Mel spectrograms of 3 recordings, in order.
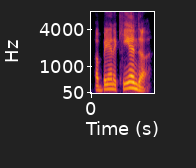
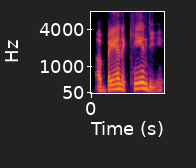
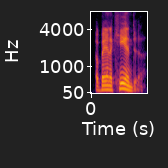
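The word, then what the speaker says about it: Abanikanda: Hubbard go at running back 54 and Israel a banakanda that's how you pronounce it it's not a a band of candy uh it's it's well it's not a bandiconda it's Israel a banacanda and I I figured it out by listening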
